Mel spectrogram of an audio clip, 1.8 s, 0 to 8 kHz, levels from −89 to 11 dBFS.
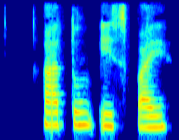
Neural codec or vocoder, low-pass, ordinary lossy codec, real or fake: none; 7.2 kHz; MP3, 48 kbps; real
